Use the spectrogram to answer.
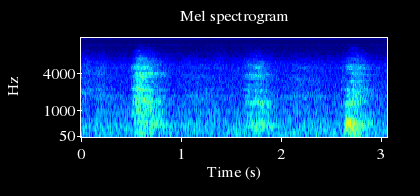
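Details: Someone with a cold of about a week gives three short, forceful nasal bursts in a quiet room, sharp snorts or stifled sneezes.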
